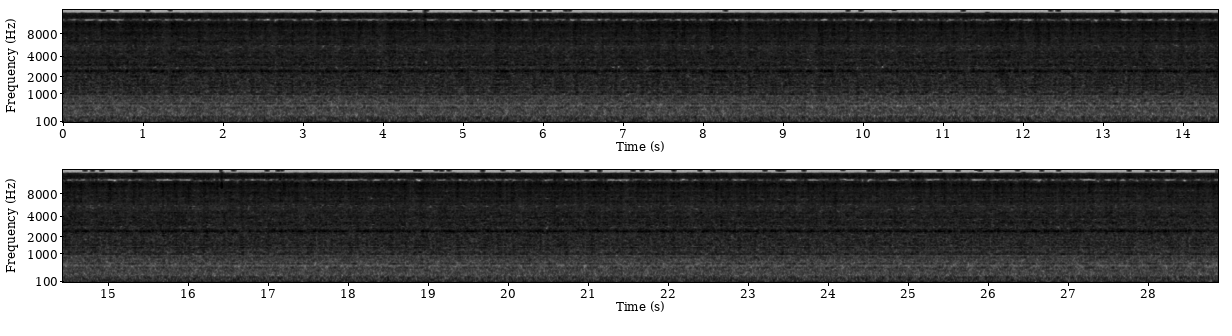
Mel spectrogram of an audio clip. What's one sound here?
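Water trickles steadily from a spout into a glass jug.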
